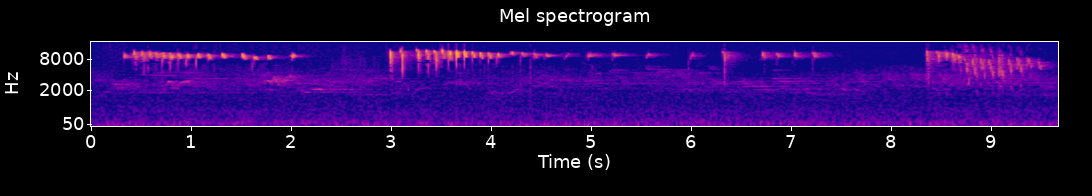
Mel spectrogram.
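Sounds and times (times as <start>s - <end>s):
ovenbird interaction calls: 0.2s - 7.4s, 8.3s - 9.6s.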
